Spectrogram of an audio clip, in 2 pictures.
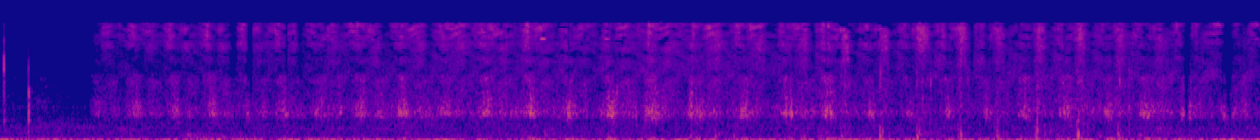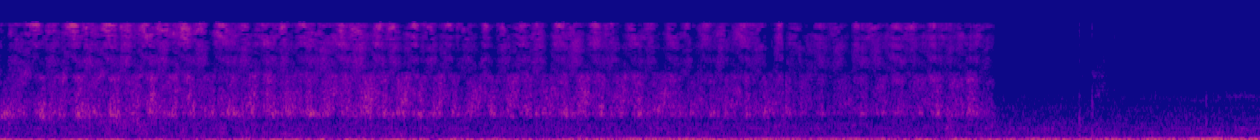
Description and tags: mySound Sint-Laurens Belgium Stift
Sounds from objects that are beloved to the participant pupils at the Sint-Laurens school, Sint-Kruis-Winkel, Belgium. The source of the sounds has to be guessed.
mySound, Sint-Kruis-Winkel, Stift, Belgium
